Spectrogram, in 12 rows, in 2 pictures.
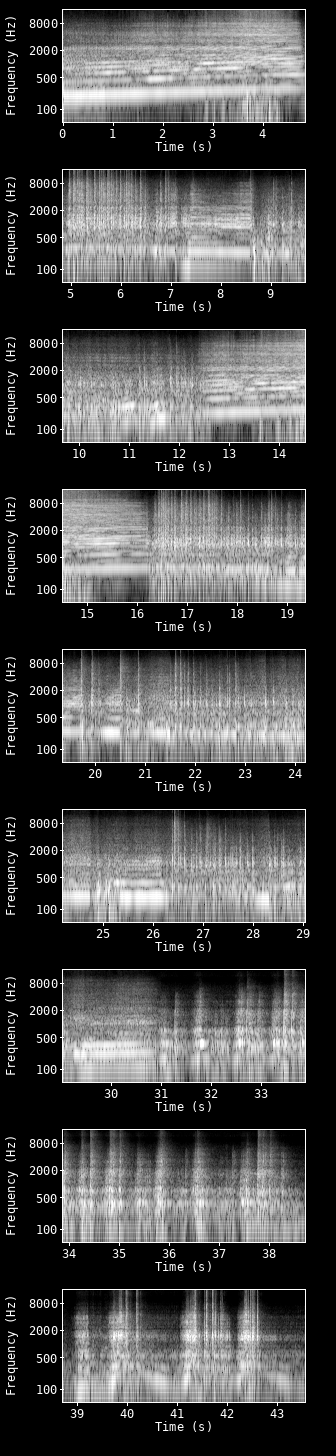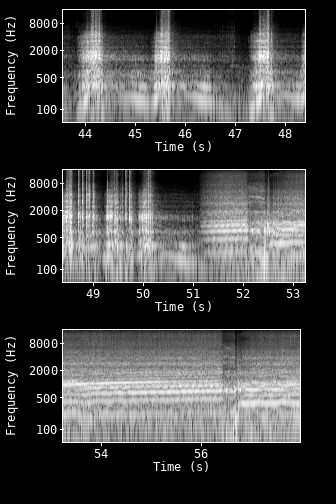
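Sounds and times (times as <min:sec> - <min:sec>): car engine revving: 0:00.0 - 0:57.9
sharp exhaust bangs: 0:01.3 - 0:57.9
exhaust pops and crackles: 0:03.6 - 0:46.0, 0:46.6 - 0:51.2, 0:56.1 - 0:57.6.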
